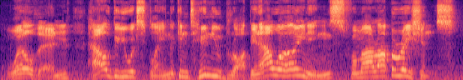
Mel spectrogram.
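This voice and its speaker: Comic radio mob boss: domineering, irritable, drawn-out and deliberate, heavy swings in pitch, slangy scolding. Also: very animated, fairly bright tone. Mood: stern, suspicious. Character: pompous, irritable gangster boss, curt and domineering. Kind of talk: comic radio theater acting. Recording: faintly noisy recording.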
